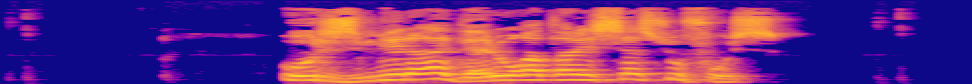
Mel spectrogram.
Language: Kabyle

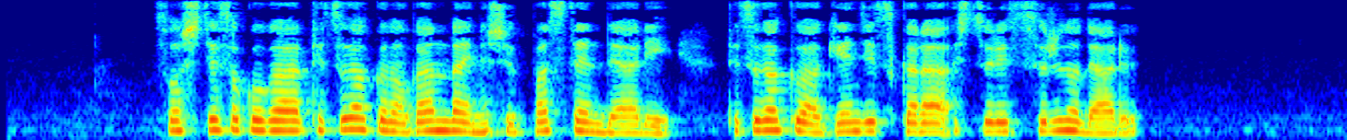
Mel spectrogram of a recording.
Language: Japanese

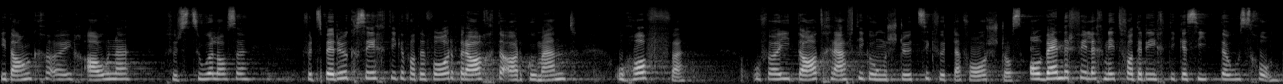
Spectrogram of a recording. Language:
Swiss German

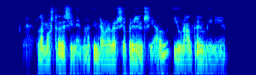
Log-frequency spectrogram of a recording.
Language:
Catalan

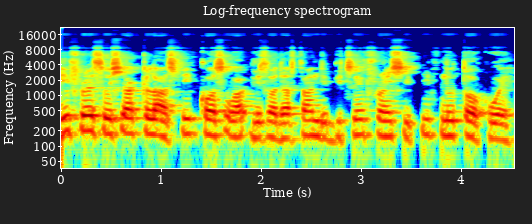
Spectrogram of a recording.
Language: Nigerian Pidgin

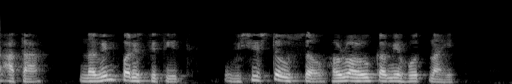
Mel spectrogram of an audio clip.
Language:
Marathi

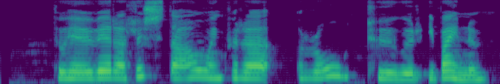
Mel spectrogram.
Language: Icelandic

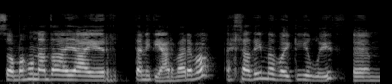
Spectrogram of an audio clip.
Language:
Welsh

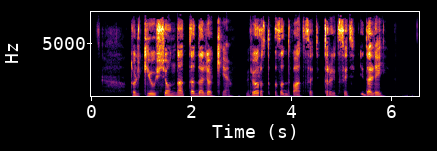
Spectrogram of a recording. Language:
Belarusian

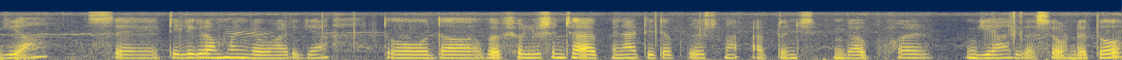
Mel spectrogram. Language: Santali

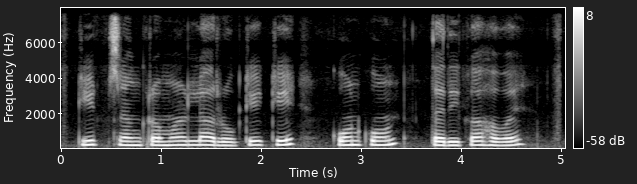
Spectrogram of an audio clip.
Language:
Chhattisgarhi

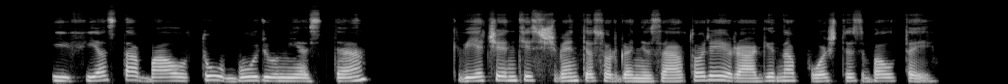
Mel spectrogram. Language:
Lithuanian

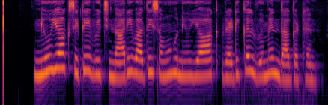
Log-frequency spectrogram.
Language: Punjabi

